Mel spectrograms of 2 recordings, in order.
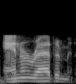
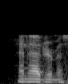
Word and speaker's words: anadromous: I can't even pronounce that right, but close enough. – Anadromous. Yep. – Anadromous. Yeah. Anadromous. I always throw an extra A in there.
